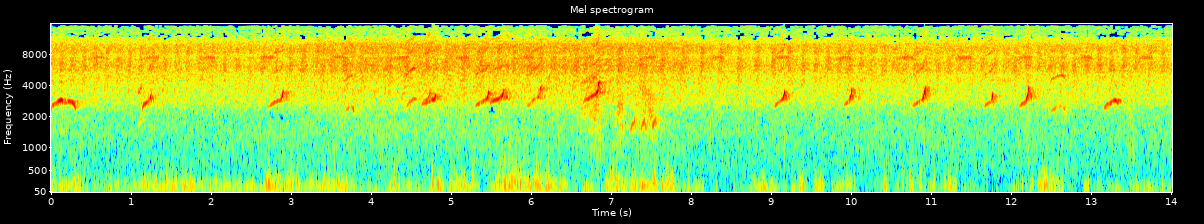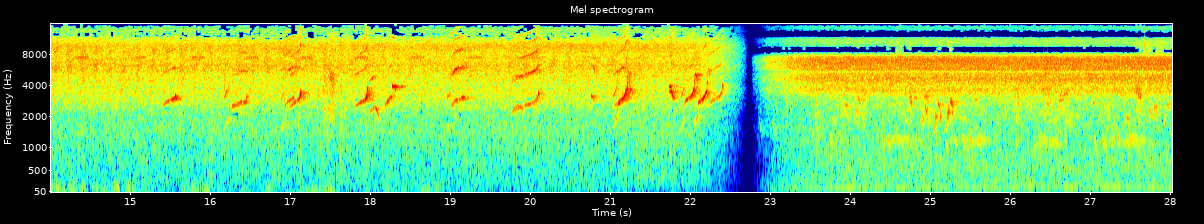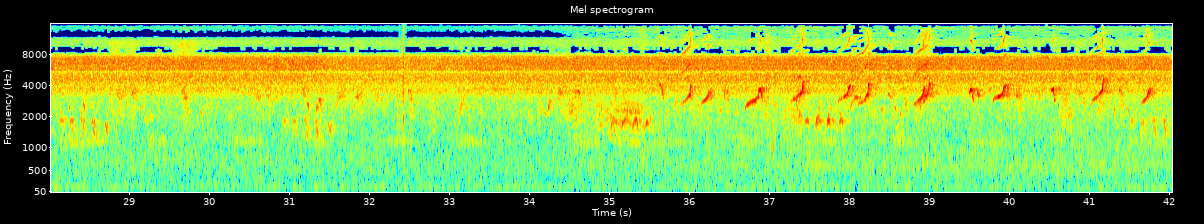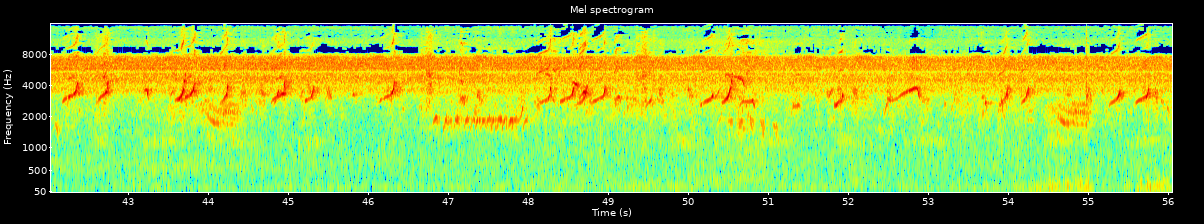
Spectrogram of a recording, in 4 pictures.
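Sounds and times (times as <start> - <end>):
birds chirping: 0.0 - 20.2, 34.1 - 56.0
high insect-like hiss: 0.0 - 56.0.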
